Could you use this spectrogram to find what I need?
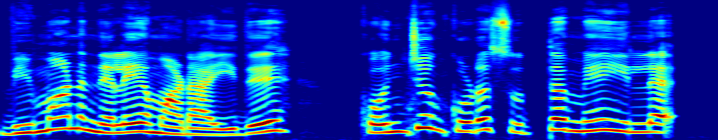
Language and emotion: Tamil, disgusted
